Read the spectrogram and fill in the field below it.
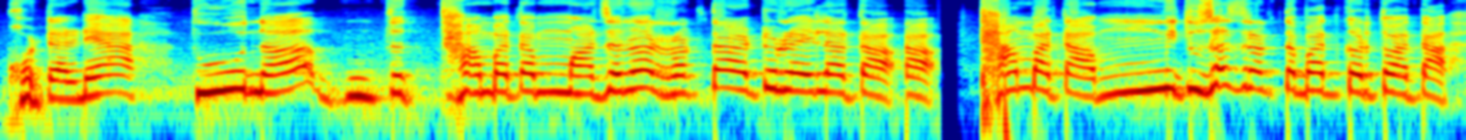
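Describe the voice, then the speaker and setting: An angry drunken uncle rants loud accusations at his old friend, as a woman narrating a serial puts him on. The voice stays high, with no attempt to lower it. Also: a little slow, few pauses. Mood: accusing. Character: drunken angry middle-aged uncle shouting.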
